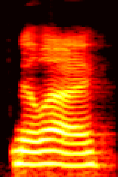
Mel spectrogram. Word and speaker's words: Nula: Am I pronouncing that right, by the way? Is it NULA? NULA.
